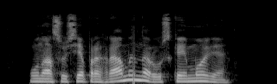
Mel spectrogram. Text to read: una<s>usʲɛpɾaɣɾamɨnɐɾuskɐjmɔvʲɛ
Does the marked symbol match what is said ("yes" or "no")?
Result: yes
